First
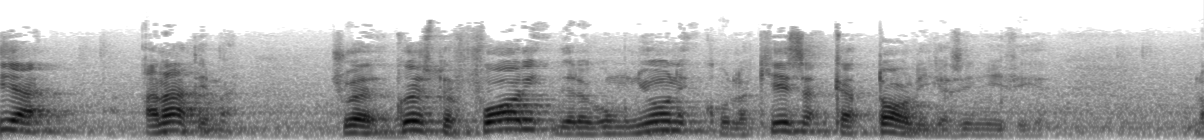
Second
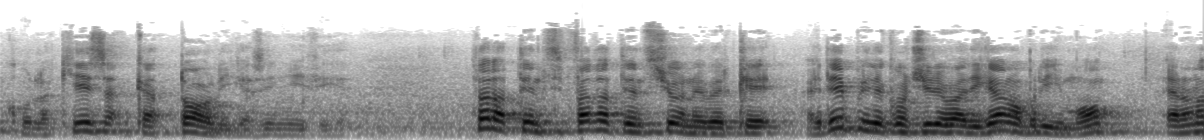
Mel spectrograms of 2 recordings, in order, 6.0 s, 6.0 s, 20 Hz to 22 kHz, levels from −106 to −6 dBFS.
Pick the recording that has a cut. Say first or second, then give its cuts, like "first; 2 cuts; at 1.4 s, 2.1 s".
second; 2 cuts; at 2.4 s, 4.0 s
